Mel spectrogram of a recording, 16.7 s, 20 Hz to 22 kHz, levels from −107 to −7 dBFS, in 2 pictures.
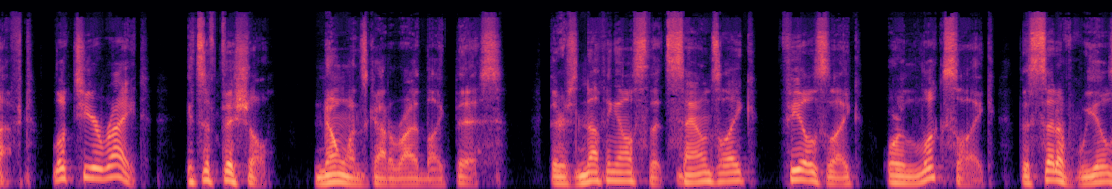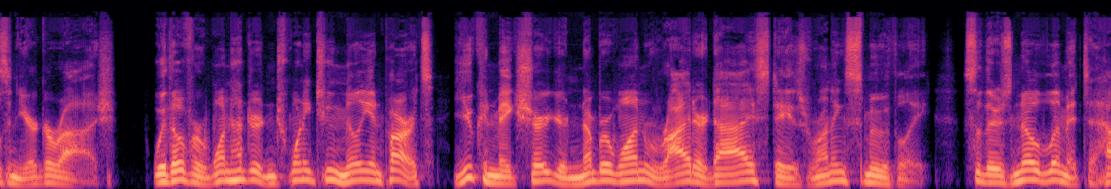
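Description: No technical faults are audible anywhere in the speech.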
